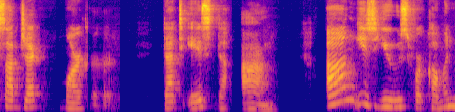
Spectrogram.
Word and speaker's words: ang: Si sounds like si in English, and ang has a nasalized sound with stress on the letter A, pronounced as ang.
